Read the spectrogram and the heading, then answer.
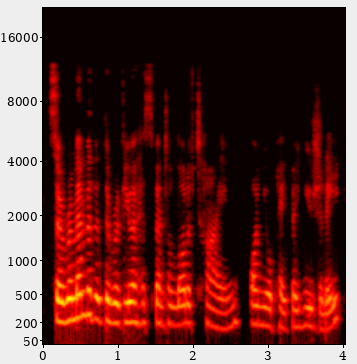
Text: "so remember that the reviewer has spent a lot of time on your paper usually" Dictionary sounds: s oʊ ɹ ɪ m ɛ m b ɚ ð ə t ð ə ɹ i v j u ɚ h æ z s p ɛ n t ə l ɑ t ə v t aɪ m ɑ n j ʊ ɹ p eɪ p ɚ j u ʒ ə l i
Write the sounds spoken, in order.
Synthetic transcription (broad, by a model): s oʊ ɹ ɪ m ɛ m b ɚ ð ə t ð ə ɹ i v j u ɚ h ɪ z s p ɛ n t ə l ɑ t ə v t aɪ m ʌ n j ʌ ɹ p eɪ p ɚ j u ʒ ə l i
